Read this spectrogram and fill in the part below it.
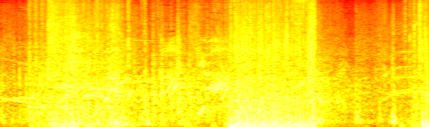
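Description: Rapid bursts of film gunfire in a chase and shootout, loud and dense, with heavy crashing impacts and booms piling up before a quieter tail.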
